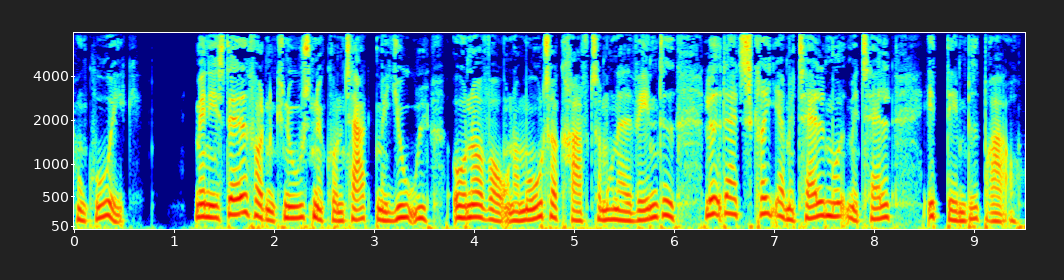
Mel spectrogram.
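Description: Mellow, dry-voiced male narrator. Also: on the high side, expressive, no room sound. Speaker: audiobook narrator. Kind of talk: scripted narration.

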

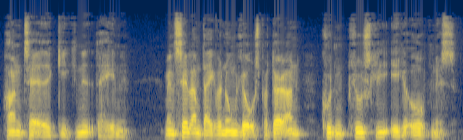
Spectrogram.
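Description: A man narrating a dark audiobook story in a measured, dramatic way. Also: sits low, expressive.

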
